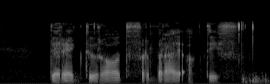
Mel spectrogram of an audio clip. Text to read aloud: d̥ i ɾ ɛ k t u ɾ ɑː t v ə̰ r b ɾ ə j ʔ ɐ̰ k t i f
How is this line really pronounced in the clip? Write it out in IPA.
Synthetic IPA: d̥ i ɾ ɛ k t u ɾ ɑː t f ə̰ r b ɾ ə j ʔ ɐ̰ k t i f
